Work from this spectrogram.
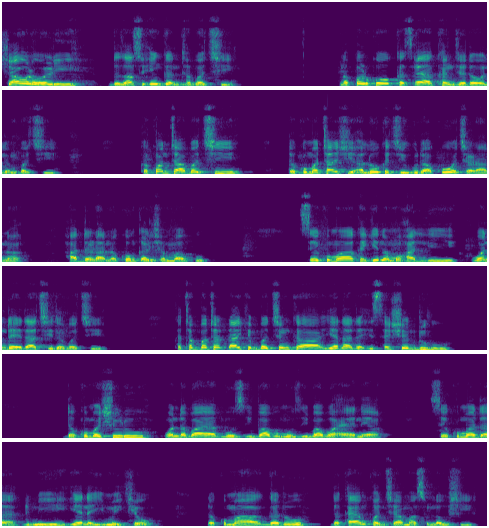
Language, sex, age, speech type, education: Hausa, male, 30-45, spontaneous, secondary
